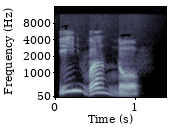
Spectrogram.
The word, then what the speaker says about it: Иванов: Ударение у Николая Константиновича падало на последний слог. Фамилия его читалась Иванов.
